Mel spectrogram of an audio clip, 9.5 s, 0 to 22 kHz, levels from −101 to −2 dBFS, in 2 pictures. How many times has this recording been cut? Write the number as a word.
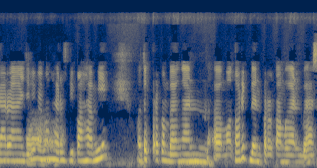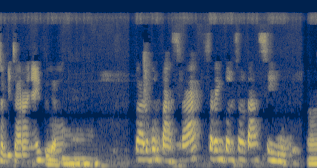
one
